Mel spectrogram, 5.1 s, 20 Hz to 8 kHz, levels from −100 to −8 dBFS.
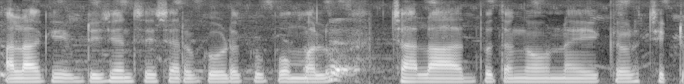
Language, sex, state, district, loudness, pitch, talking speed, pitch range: Telugu, male, Andhra Pradesh, Sri Satya Sai, -20 LUFS, 120 Hz, 115 wpm, 120-125 Hz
